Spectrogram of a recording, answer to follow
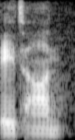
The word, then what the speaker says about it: Eithan: is and even though it's spelled Ethan it's pronounced Aton um but you know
